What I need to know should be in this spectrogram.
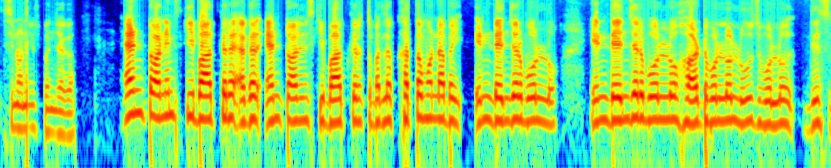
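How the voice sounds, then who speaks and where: High-pitched teacher quizzing students. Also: male voice, darkish tone, dry recording. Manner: quizzing, keeps asking "bhai?" then answering. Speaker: English vocabulary teacher. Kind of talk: Hindi-English exam-prep lesson.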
